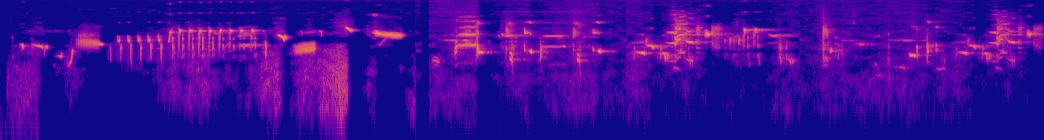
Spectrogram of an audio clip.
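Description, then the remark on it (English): An apapane, a crimson Hawaiian honeycreeper, sings clear: a quick stuttering trill opens into a continuous run of bright whistles, buzzy notes and chattering phrases, with no voices. “This is The Conversation on Hawaii Public Radio, and we now go to University of Hawaii at Hilo Professor Patrick Hart, who introduces us to a crimson honeycreeper in this week's Manu Minute.”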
